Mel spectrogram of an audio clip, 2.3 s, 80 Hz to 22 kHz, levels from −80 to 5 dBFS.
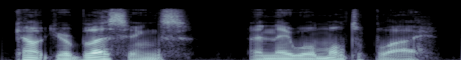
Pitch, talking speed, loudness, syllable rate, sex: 105 Hz, 180 wpm, -19 LUFS, 5.5 syllables/s, male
